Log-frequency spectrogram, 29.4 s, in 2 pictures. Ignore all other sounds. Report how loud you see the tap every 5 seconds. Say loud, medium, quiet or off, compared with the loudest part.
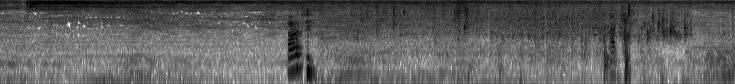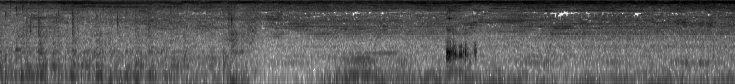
off, loud, loud, loud, off, off.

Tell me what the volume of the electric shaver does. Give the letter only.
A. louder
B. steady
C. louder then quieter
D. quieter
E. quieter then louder
E.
